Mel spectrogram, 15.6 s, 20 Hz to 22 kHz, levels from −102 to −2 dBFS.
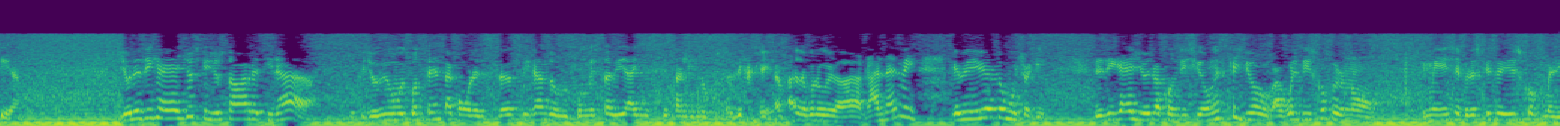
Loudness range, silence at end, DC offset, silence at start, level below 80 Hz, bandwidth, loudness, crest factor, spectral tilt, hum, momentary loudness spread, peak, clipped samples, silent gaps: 1 LU; 0 s; under 0.1%; 0 s; -24 dBFS; 7.6 kHz; -18 LUFS; 14 dB; -7 dB/octave; 60 Hz at -25 dBFS; 4 LU; -2 dBFS; under 0.1%; none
